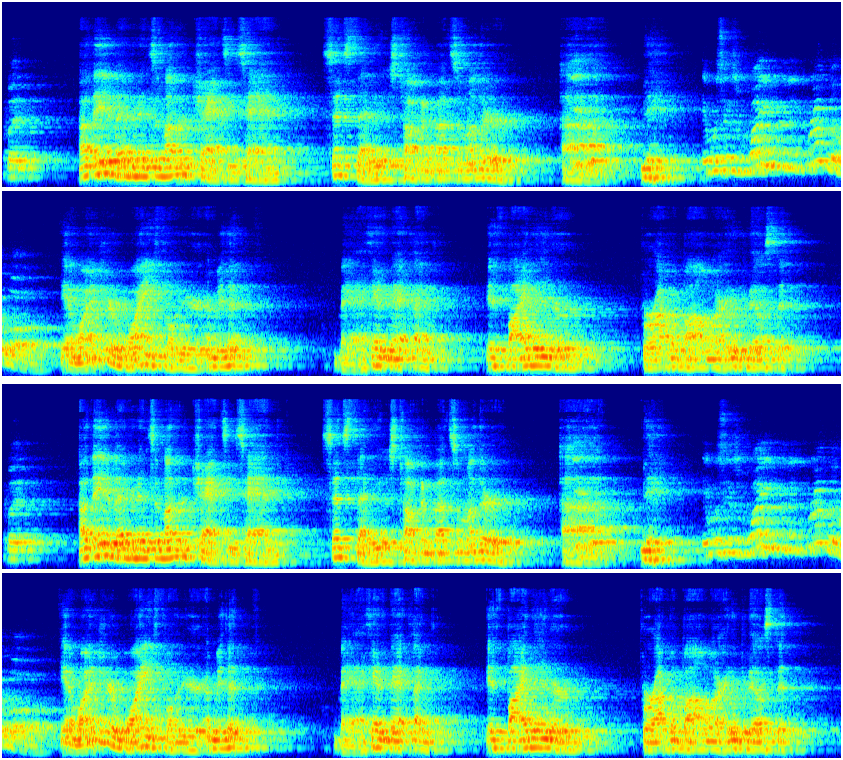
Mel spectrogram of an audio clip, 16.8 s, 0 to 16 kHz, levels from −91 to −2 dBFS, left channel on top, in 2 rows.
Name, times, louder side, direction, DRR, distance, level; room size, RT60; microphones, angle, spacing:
voice 1, 0.8-2.8 3.2-5.1 5.6-6.0 6.4-6.6 9.0-10.8 11.7-12.7 13.2-14.2 14.8-16.2, right 1 dB, 85° right, -2 dB, 1.7 m, -24 dB
voice 2, 5.6-6.0 7.0-8.8, left 1 dB, 35° left, -7 dB, 2.4 m, -30 dB
15.5 x 5.2 x 2.4 m, 1.4 s
head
